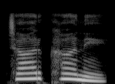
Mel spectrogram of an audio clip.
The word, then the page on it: ಚಾರ್ಖಾನೆ: kannada; cārkhāne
